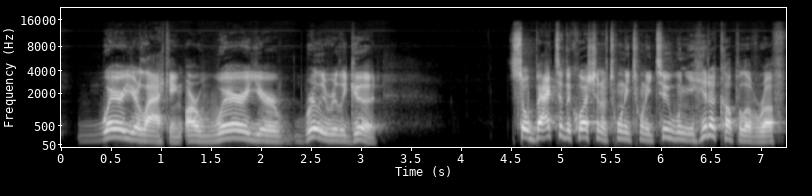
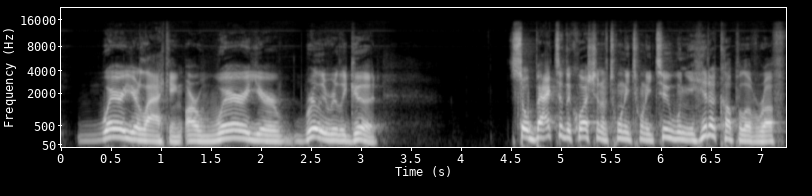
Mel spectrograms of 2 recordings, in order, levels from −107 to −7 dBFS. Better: second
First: thin; very; fading below 600 Hz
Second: none

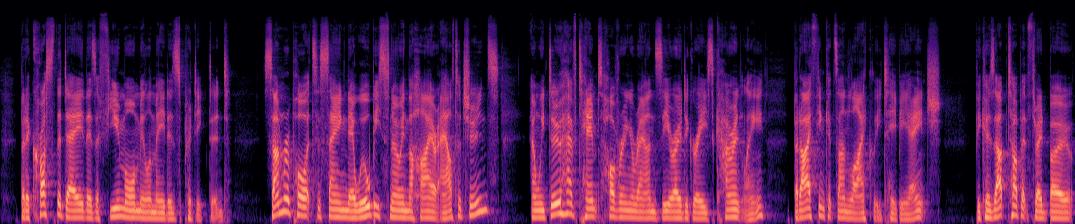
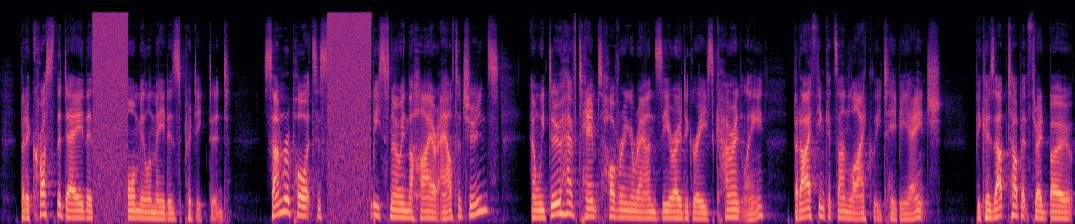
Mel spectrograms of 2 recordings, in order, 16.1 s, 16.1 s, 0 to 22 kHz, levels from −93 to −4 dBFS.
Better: first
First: none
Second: audio cutting out; filled with static; at 1.5 s for 0.5 s and at 5 s for 0.5 s

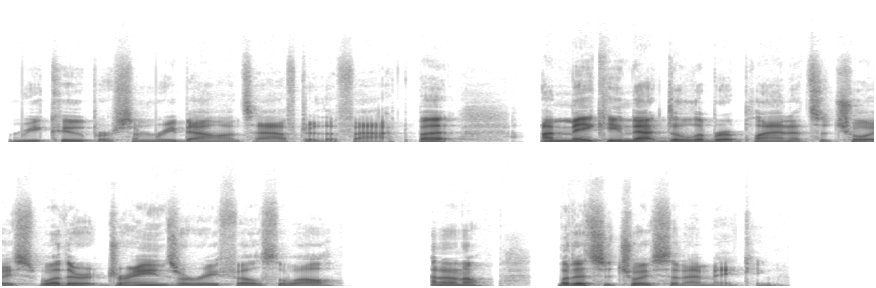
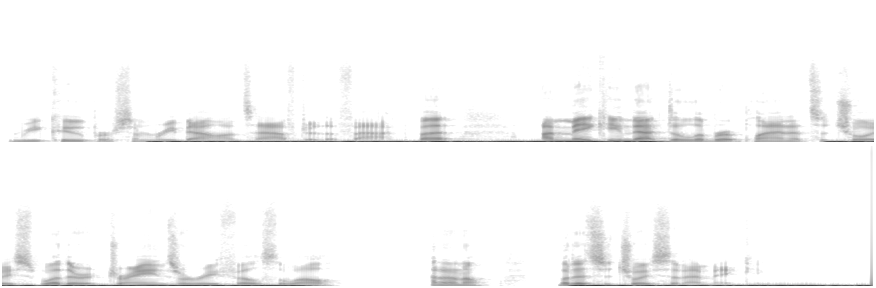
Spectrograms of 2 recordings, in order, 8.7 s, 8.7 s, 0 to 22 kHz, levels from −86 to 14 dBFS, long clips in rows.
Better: first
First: none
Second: low rumble; loud; from 0.5 to 3.5 s, from 4 to 6 s and from 7 s on; 2 dB below the speech

